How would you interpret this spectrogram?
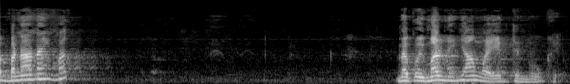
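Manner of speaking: husband's mock quarrel shout; fake angry husband. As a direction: snap back for the guest to hear. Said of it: "जोर जोर से इन्होंने झगड़ा करना शुरू किया".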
